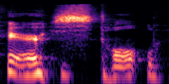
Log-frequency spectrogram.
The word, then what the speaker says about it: Aristotle: I always like the people who say that they, they see the name Aristotle and they want to pronounce it like Chipotle. Aristotle.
